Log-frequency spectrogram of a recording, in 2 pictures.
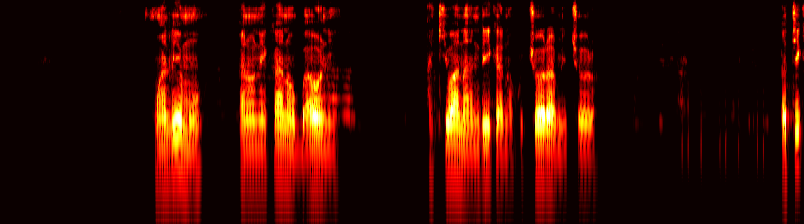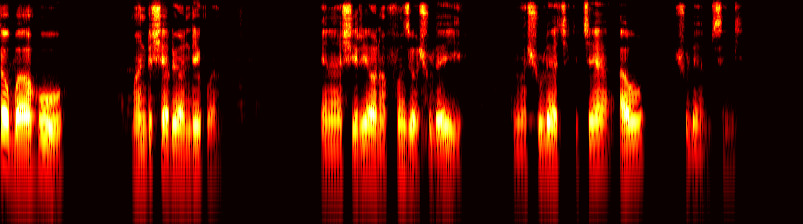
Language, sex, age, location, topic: Swahili, male, 25-35, Dar es Salaam, education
